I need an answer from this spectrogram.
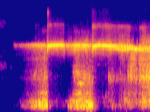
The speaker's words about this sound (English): Does it involve any bells? Well, it depends on how you behave, doesn't it? Oh, so is it bad behaviour that's getting the bell? It depends. Is it when I don't listen to something you say? That would just be the bell would just be constantly ringing.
